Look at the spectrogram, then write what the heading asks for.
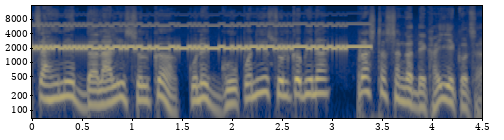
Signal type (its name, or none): RTTY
